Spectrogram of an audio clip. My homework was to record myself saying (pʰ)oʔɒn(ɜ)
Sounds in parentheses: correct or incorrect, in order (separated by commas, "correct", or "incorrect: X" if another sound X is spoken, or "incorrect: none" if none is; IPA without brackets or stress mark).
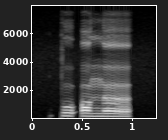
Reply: incorrect: p, correct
